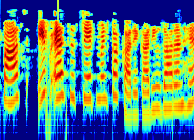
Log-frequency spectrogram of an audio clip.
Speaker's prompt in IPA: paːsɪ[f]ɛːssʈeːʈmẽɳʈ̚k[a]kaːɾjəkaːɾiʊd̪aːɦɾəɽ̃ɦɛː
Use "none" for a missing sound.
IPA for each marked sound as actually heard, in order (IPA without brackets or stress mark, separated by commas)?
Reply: f, a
